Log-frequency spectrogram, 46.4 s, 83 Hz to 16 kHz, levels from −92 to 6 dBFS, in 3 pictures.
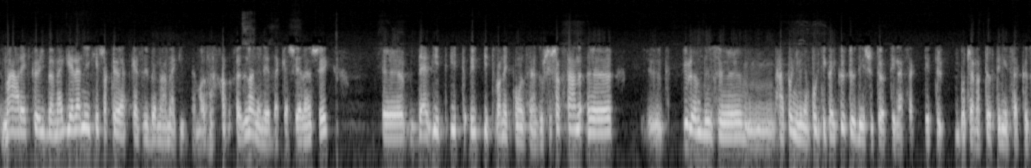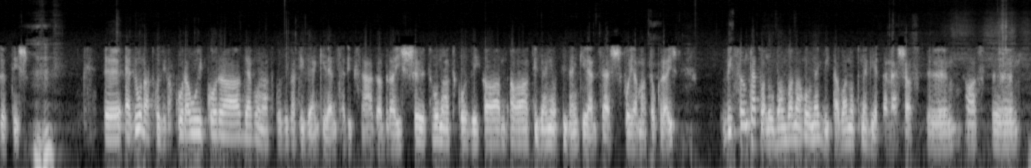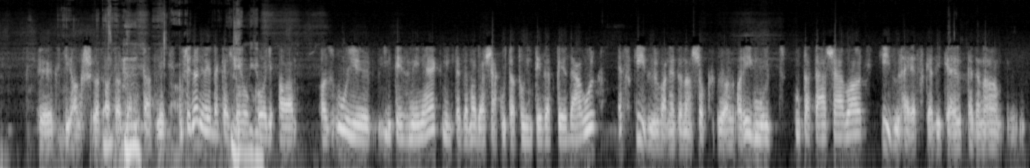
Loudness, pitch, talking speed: -18 LUFS, 130 Hz, 125 wpm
